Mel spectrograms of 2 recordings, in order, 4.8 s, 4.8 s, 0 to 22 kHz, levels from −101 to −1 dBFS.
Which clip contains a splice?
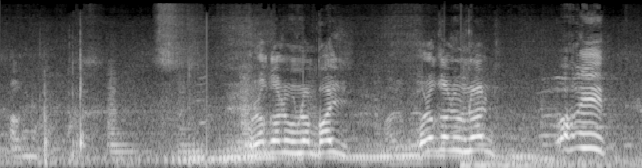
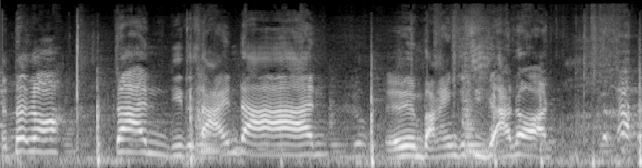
first; 1 cut; at 1.6 s

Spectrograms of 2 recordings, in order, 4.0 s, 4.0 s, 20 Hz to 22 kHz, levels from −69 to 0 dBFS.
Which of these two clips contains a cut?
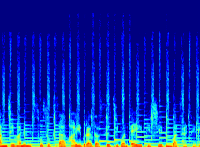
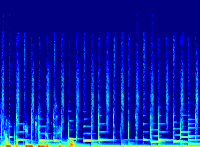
second; 1 cut; at 1.6 s

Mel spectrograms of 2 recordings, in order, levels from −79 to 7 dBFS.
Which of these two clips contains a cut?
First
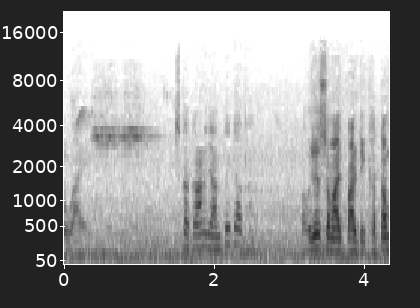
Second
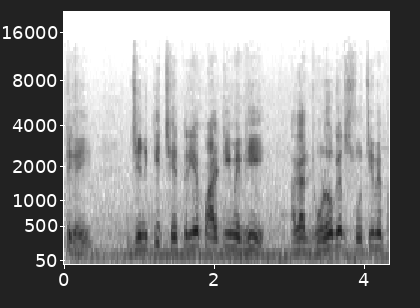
first; 1 cut; at 3.3 s

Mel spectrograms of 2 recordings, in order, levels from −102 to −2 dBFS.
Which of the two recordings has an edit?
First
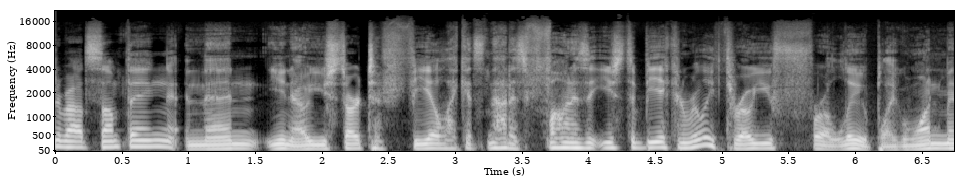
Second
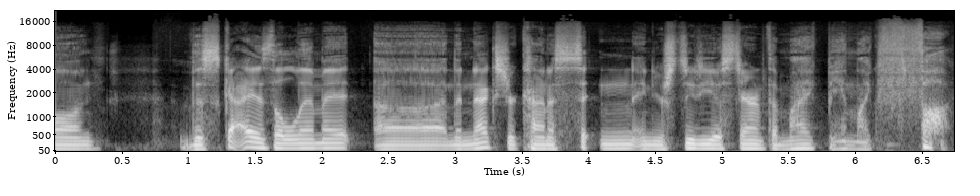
first; 1 cut; at 0.9 s

